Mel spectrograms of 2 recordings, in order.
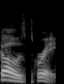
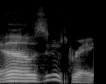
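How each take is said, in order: First: Upbeat, louder and higher delivery; excited. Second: Hesitant, half-hearted enthusiasm; disappointed. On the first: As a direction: say it like good news. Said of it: "not as excited as usual". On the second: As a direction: let the letdown show through polite words. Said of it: "you're sort of disappointed". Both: Shown as a demonstration.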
